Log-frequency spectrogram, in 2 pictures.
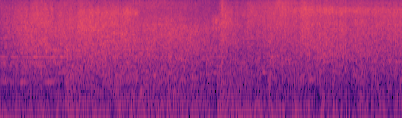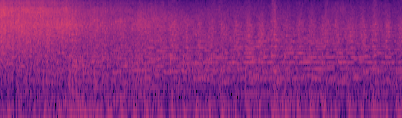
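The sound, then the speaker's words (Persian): A large volcano erupts, spewing ash and lava from its crater in a loud, continuous, rumbling roar that holds steady for about ten seconds. “صورت خاکستر و گدازه از دهانه آتشفشان های بزرگ فوران می کند.”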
